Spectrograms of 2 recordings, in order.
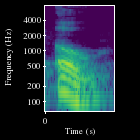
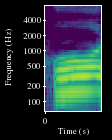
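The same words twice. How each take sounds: First: "ও" as gliding oh-oo, falling; English pronunciation. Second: "ও" as one pure o vowel; Bangla pronunciation. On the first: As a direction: round "ও" off into oo. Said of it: "এটা হচ্ছে ও". ("ও" ইংরেজি ধাঁচে ওউ) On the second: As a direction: keep "ও" unglided. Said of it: "ইংলিশে কিন্তু এটা ও নয়". ("ও" বাংলা ধাঁচে, একক স্বরে) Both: Shown as a demonstration.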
